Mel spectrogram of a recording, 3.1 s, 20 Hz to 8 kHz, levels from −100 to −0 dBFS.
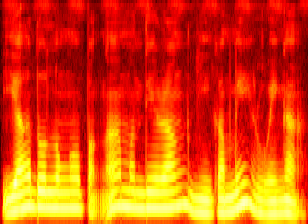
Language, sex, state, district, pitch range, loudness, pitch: Garo, male, Meghalaya, West Garo Hills, 130-175 Hz, -16 LUFS, 170 Hz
